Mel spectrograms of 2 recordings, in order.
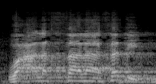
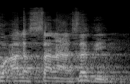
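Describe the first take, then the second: First: The consonants are a lisped th sound. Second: The consonants are a plain s sound. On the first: The speaker calls it right. "Alif ba ta tha, anginnya dikeluarkan, lidah ditekan di atas" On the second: The speaker calls it wrong. "bukan wa ala salasati, lain artinya"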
